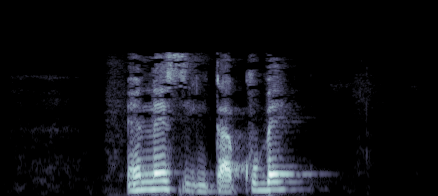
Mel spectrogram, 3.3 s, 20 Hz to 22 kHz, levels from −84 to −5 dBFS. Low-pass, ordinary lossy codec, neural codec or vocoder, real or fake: 7.2 kHz; MP3, 32 kbps; none; real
